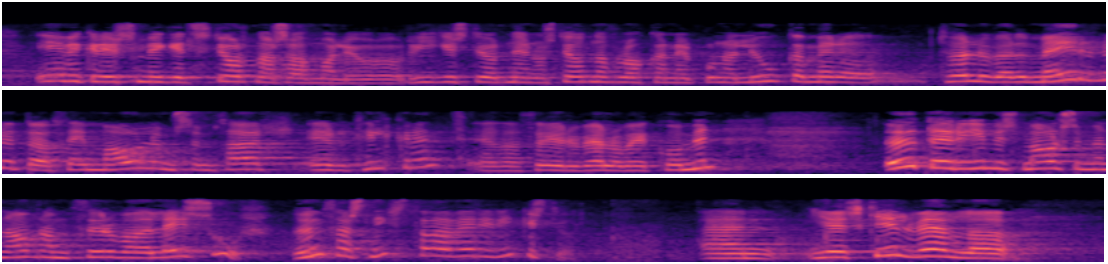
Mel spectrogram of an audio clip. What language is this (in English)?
Icelandic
